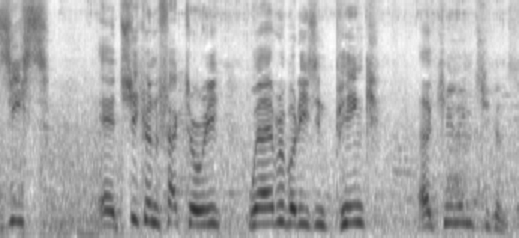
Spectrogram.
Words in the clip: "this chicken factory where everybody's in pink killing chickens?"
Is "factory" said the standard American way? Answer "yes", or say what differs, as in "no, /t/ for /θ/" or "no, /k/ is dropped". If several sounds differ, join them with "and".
yes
